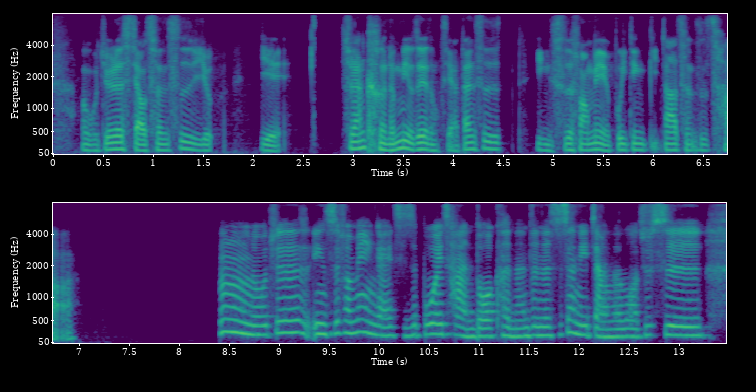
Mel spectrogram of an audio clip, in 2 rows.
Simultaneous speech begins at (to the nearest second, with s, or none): none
